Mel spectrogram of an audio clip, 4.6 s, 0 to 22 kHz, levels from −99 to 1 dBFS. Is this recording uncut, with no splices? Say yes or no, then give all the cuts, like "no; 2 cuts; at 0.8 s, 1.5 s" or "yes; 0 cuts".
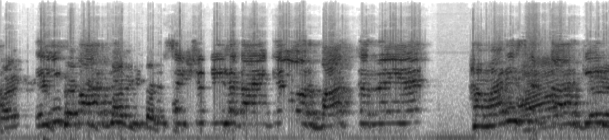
yes; 0 cuts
